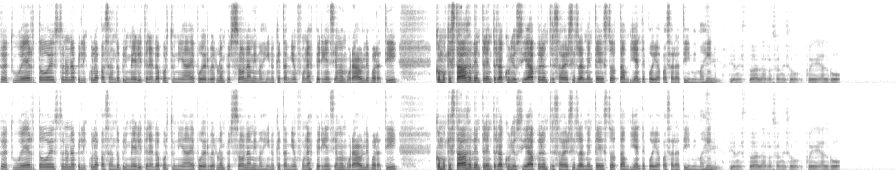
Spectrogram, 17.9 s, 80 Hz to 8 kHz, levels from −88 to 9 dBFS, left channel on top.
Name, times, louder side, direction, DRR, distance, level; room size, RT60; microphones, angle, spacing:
voice 1, 0.0-14.3, left 3 dB, 35° left, 4.5 m, -33 dB
voice 2, 14.1-16.8, equal, 5° right, 4.8 m, -45 dB
head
